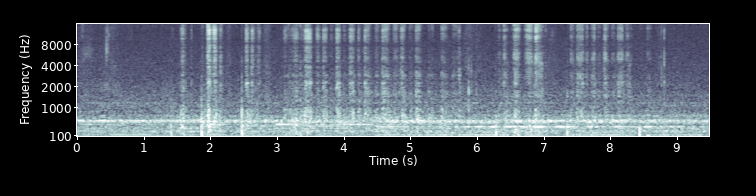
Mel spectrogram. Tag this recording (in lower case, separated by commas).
writing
